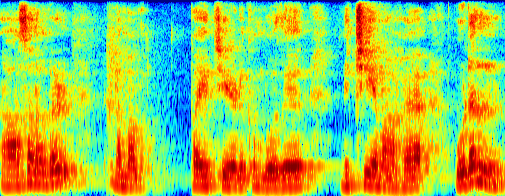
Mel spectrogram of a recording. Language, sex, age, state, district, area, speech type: Tamil, male, 60+, Tamil Nadu, Salem, urban, spontaneous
